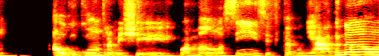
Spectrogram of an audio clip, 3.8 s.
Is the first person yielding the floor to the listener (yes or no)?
yes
